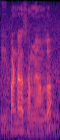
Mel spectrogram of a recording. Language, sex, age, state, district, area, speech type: Telugu, male, 45-60, Andhra Pradesh, Bapatla, urban, spontaneous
